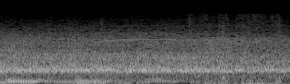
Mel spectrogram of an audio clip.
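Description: Stadium crowd at an Auburn vs Georgia college football game, a dense, steady roar of many voices filling the space, loud and continuous without clear peaks.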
